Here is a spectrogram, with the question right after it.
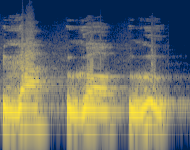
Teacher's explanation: When gamma is before the vowel sounds A, O, U, it becomes a clear G sound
